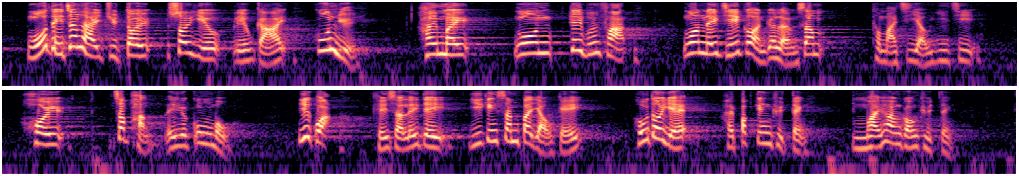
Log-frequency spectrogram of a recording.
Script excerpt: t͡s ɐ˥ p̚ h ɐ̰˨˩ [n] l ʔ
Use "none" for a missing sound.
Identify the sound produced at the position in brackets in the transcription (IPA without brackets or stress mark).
ŋ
